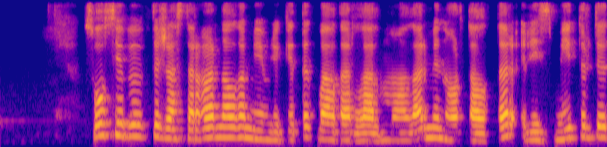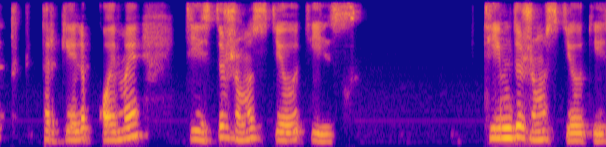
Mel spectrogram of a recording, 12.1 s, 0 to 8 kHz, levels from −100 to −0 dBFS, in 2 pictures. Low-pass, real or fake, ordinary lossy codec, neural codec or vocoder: 7.2 kHz; fake; none; autoencoder, 48 kHz, 128 numbers a frame, DAC-VAE, trained on Japanese speech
